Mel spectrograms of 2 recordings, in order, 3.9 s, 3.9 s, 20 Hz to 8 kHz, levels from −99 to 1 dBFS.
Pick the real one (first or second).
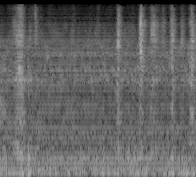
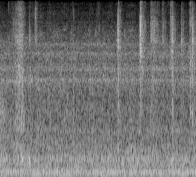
second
